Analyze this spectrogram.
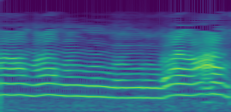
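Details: Pet cat indoors with its owner, giving one long, drawn-out meow that holds steady and then rises and swells strongly toward the end, clear and loud with little background.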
